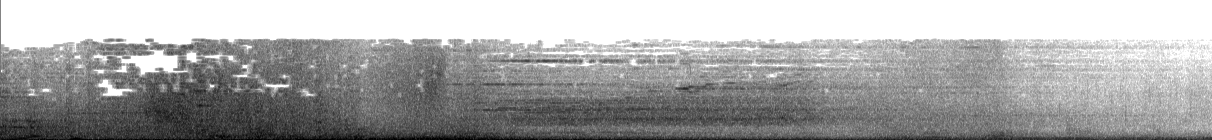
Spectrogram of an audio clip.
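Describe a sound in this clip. A loud game explosion booms and then fades away.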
